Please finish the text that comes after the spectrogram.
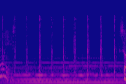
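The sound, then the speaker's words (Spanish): An audiologist taps a pen on a table in a quick, even rhythm, about nine sharp clicks over a steady low hum, to test whether a patient can hear it, with a voice briefly heard at the start and end. “Justo antes de encenderlo, la audióloga me dijo, voy a golpear la mesa con el bolígrafo para ver si lo oyes.”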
